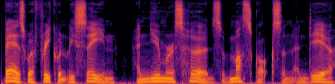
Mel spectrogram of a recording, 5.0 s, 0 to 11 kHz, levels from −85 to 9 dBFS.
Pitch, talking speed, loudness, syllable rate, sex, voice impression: 100 Hz, 145 wpm, -19 LUFS, 3.9 syllables/s, male, masculine, middle-aged, slightly powerful, halting, raspy, sincere, calm, mature, wild, slightly strict, slightly modest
